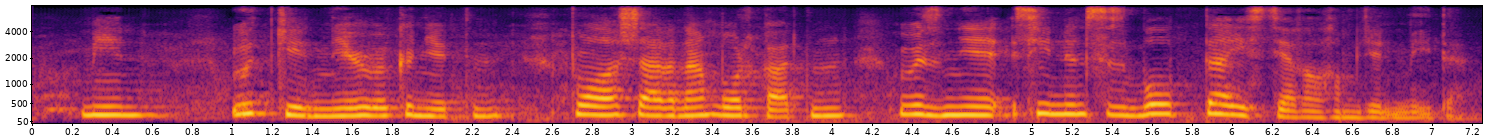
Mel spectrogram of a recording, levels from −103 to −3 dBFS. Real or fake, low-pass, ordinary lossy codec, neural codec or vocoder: fake; none; none; codec, 16 kHz, 2 kbps, X-Codec, WavLM features, trained on Multilingual LibriSpeech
